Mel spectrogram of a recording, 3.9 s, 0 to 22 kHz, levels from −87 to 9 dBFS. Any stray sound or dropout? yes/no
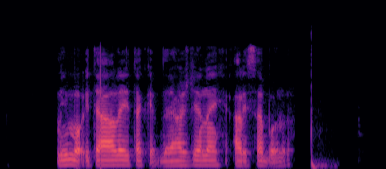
yes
